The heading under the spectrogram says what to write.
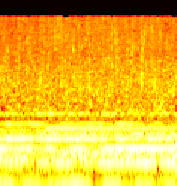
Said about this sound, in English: If you listen closely, you can hear the gurgling and splashing of water, the call and response of bird trills, and the hum of the breeze against the glass window panes.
